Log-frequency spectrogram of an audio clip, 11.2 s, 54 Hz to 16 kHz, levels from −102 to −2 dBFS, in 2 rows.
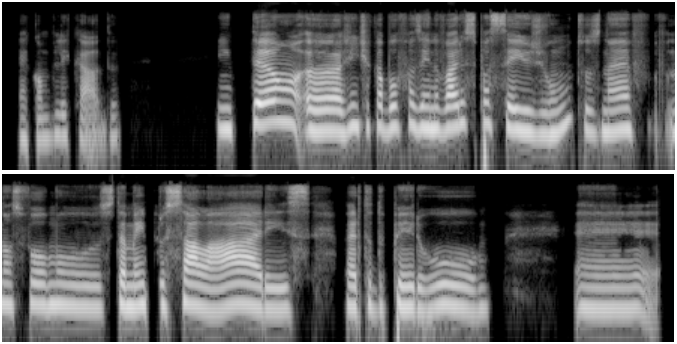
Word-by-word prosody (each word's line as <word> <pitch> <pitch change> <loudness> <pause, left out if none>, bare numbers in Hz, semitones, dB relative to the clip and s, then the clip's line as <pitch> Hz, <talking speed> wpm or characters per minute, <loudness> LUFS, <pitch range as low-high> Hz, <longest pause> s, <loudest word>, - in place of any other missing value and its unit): É 160 - -10
complicado, 165 +2 -11 0.8
então, 265 +5 +4
ah, 210 0 +4
a 205 - +4
gente 240 +3 -2
acabou 235 -1 -1
fazendo 230 -1 0
vários 235 +4 +2
passeios 220 -6 +1
juntos, 200 +2 -4
né, 210 +2 0
fo 230 - -22
nós 200 -2 -5
fomos 190 -3 -3
também 190 -1 +2
para 195 - -11
os 190 - 0
Salares, 175 -2 +3 0.3
perto 180 +1 -2
do 175 +1 -12
Peru, 180 -1 -2 0.7
eh 170 -1 -6
195 Hz, 125 wpm, -23 LUFS, 175-220 Hz, 0.8 s, então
